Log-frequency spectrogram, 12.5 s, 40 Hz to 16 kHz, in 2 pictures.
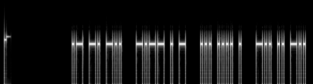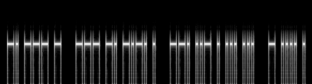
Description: Morse code, heard as a keyed tone, about 28 wpm, 700 Hz. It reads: AND YET SHE DID NOT ONCE GUESS THE
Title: Sentences from Top 1500 Words 28wpm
